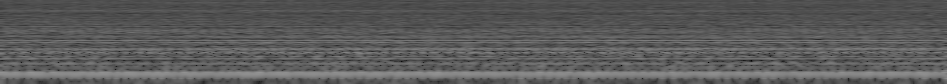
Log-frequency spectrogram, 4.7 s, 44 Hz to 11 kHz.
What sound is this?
Loopable clip featuring a Mercedes-Benz 190E-16V at approximately 2500RPM at full engine load. Mic'd with a DPA 4062 taped to the radiator support just above the driver's side headlight.
engine, benz, dynamometer, dyno, car, mercedes, vehicle, vroom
